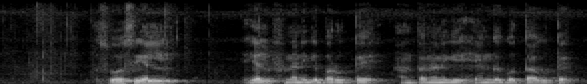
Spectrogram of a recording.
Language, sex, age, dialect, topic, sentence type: Kannada, male, 51-55, Central, banking, question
